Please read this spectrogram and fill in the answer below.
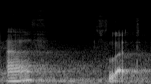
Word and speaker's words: athlete: Okay, athlete. We pronounce only 2 syllables.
